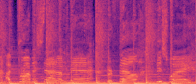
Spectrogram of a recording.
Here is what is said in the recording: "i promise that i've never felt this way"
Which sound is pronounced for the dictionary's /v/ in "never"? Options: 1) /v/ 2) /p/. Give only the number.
2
